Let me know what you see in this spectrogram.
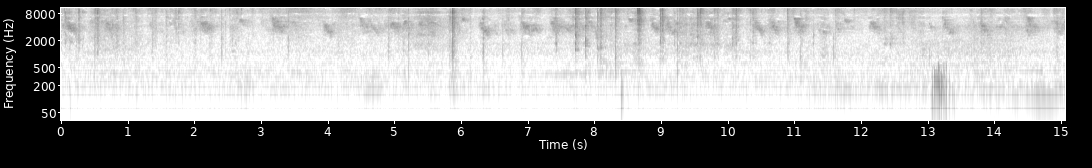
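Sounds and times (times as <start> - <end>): small clicks: 5.1 - 11.5.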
